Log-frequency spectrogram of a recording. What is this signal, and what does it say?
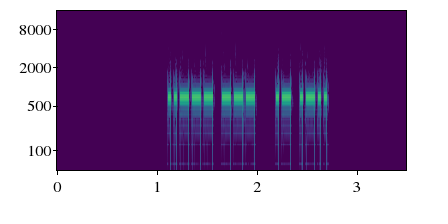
Morse code, heard as a keyed tone, about 39 wpm, 700 Hz. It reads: 2O AL
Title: Winter Field Day Exchanges Encore 40wpm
